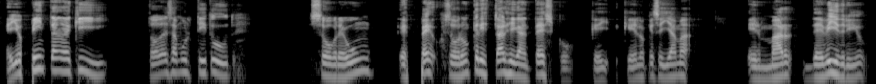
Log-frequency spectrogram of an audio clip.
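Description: Male Bible teacher, bright, dry close sound, chatty lecturing, reads Hebrew verses slowly. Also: a little high, dry recording. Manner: conversational, with frequent tag questions.

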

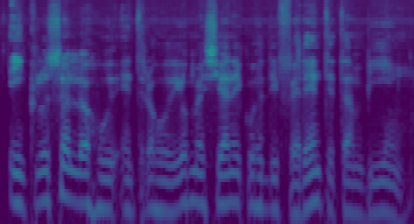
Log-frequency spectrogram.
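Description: Bright, crisp-voiced man preaching. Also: mid-range voice, fairly even intonation, quick pace, no room sound. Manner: explanatory, asks listeners rhetorical questions. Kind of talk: sermon teaching.

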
